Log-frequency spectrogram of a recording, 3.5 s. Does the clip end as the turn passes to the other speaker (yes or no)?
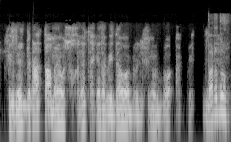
no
